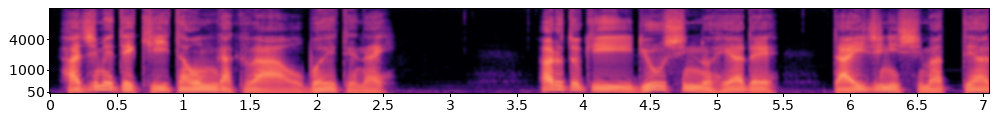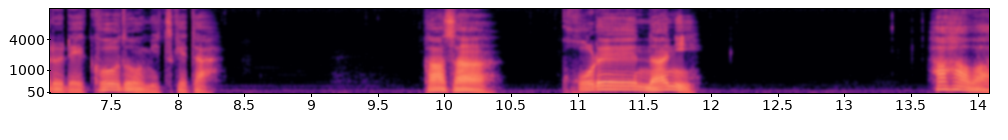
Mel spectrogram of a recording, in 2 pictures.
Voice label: 語り

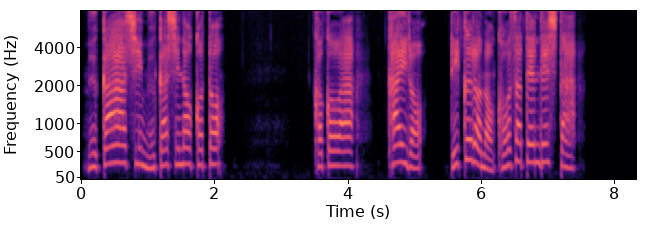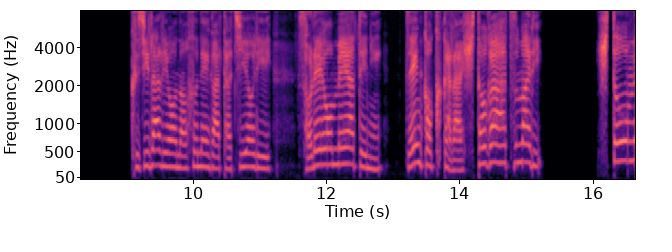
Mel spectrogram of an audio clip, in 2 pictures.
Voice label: 優しめ

